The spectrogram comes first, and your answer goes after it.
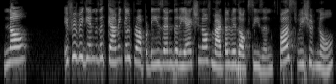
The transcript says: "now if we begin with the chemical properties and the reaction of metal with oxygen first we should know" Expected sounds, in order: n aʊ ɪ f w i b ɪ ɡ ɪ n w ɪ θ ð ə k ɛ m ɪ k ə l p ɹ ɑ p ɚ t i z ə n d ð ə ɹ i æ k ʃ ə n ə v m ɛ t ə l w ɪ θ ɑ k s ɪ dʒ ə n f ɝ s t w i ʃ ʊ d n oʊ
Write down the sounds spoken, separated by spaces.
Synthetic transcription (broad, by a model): n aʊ ɪ f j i b ɪ ɡ ɪ n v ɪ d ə k ɛ m ɪ k ə l p ɹ ɑ p ɚ t i z ə n d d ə ɹ i æ k ʃ ə n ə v m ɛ t ə l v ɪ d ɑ k s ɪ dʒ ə n f ɝ s t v i ʃ ʊ d n oʊ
